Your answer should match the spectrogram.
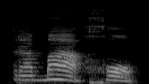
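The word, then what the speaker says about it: trabajo: Отож коли я працюю трабахо Йо трабахо Ти працюєш ту трабахас ось оця J англійська Так вона в іспанській завжди читається як х трабахо Я працюю трабахас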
